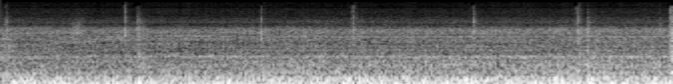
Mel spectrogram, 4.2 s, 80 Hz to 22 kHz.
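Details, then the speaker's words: VW T4 van with a newly fitted Amazon aftermarket heater module, engine idling: steady blower rush through all speeds, with sharp clicks as the flap switches to cabin-only. Heater blower and flap work normally. "that's working great it seems to be working fine yeah we're getting everything okay brilliant"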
